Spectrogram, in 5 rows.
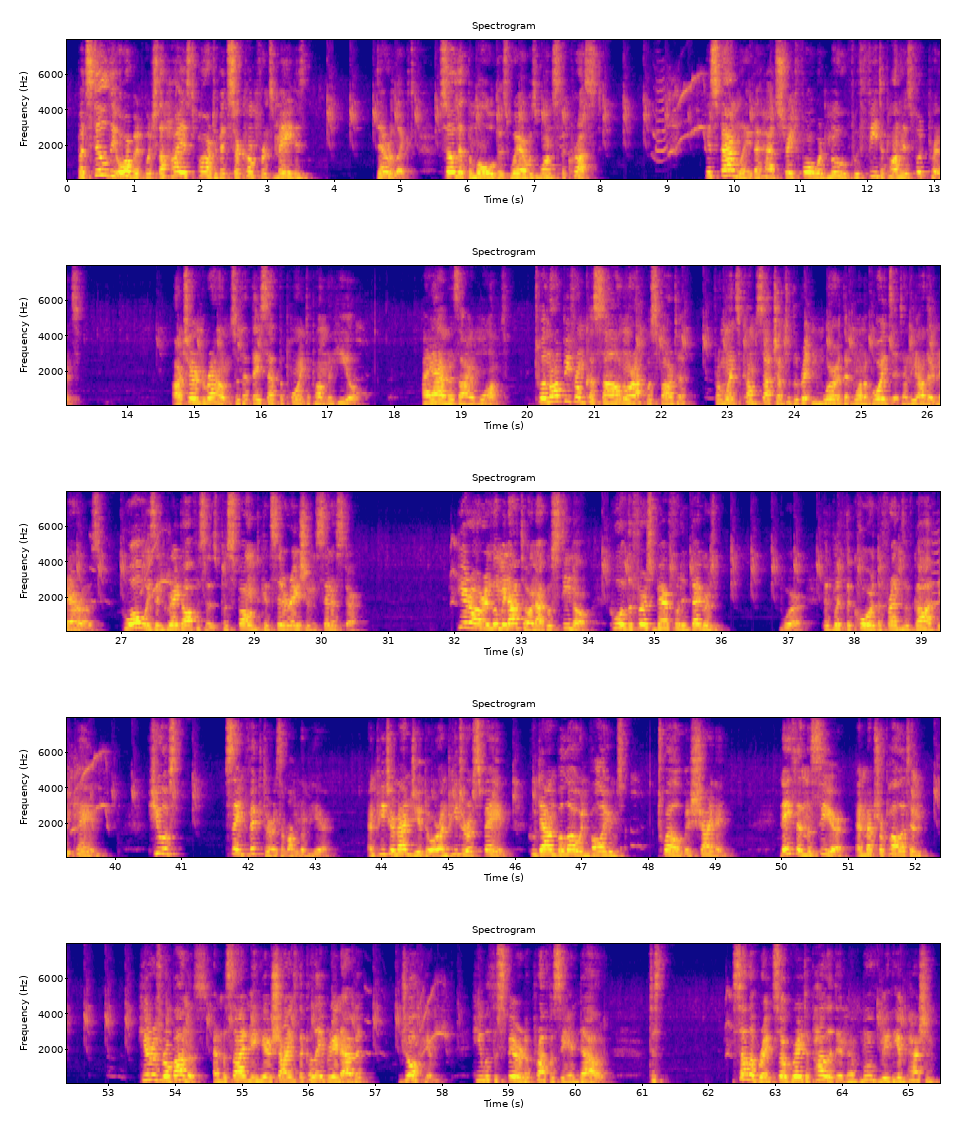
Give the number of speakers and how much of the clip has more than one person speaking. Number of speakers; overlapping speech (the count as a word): one, no overlap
